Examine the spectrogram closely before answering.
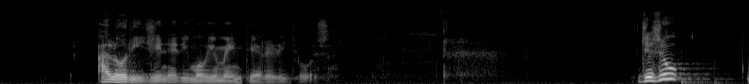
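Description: An elderly man speaks calmly and with pauses into a microphone.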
